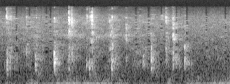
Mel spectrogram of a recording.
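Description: Computer keyboard keys clicking as code is typed, about ten keystrokes in an irregular rhythm.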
